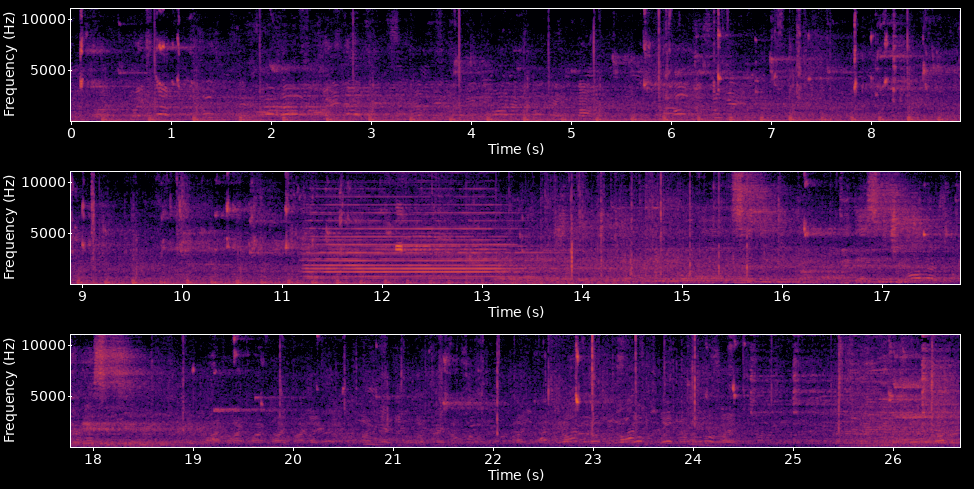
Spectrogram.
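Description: A crowd in a large echoing hall cheers and murmurs.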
